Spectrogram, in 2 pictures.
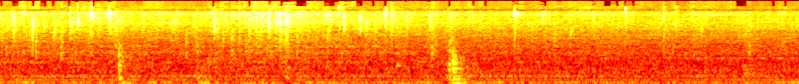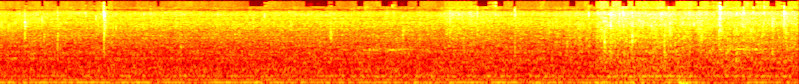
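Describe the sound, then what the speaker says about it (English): Salmon burger patties sizzling in a frying pan, a steady, faint crackling fry with a few small pops, heard close and without talk. "There, we got some sizzle."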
